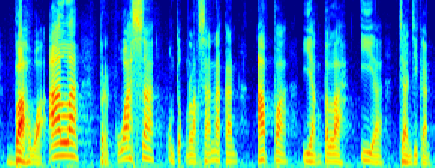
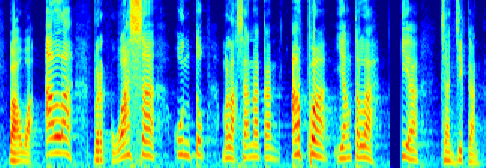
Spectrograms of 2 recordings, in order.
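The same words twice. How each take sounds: First: It is said at normal volume. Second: It is said more loudly.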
